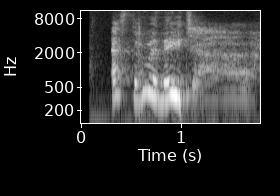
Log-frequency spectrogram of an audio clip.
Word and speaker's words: Esther Manito: Esther Manito.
